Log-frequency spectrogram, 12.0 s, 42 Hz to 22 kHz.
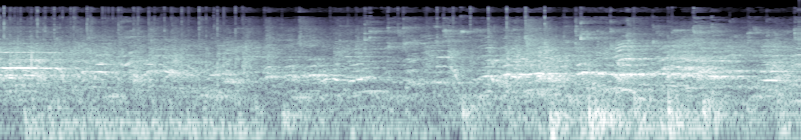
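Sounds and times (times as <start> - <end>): spectators and players talking: 0.0 - 12.0.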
